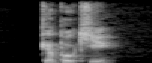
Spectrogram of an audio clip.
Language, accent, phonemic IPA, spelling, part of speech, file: French, France, /ka.pɔ.kje/, kapokier, noun, LL-Q150 (fra)-kapokier.wav
- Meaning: silk-cotton tree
